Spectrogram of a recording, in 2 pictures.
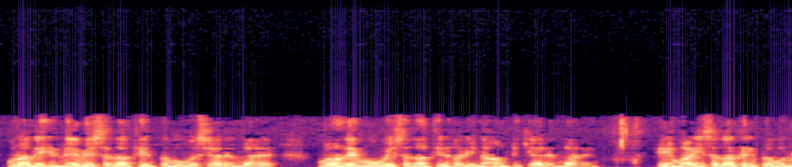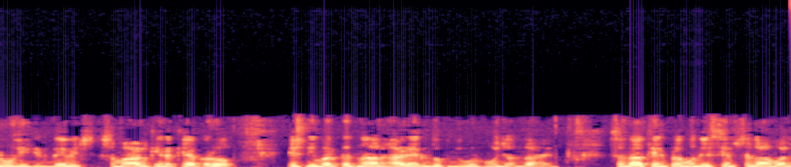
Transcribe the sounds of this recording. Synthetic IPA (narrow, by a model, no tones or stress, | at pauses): ʊnãːd̪eːɦɪd̪eːʋɪt͡ʃsəd̪aːt̪ʰɪɾpɾəbuːʋəsjaːɾɛ̃ːnd̪aːɦɛː | ʊnãːd̪eːmũːʋɪːsəd̪aːt̪ʰɪɾɦəɾiːnaːmʈɪkjaːɾɛ̃ːnd̪aːɦɛː | heːbʱaːiːsəd̪aːt̪ʰɪɾpɾəbuːnũːɦiːɦɪɾd̪eːʋɪt͡ʃ | səmbaːlkeːɾəkʰːjaːkəɾoː | ɪsd̪iːbəɾkət̪naːlɦəɾeːkd̪ʊkʰd̪uːɾɦoːd͡ʒãːnd̪aːɦɛː | səd̪aːt̪ʰɪɾpɾəbuːd̪iːsɪbsəlaːʋal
